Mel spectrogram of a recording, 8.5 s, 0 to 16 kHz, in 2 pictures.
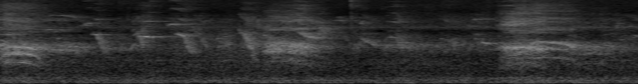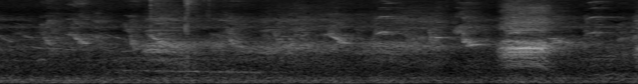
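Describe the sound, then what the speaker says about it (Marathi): Several birds, including crows cawing, call and chirp near a house by a river in Goa at about 6:30 in the early morning, with scattered bursts over a steady low background hum. "आयकाय पक्षा आवाज आयकाय"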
